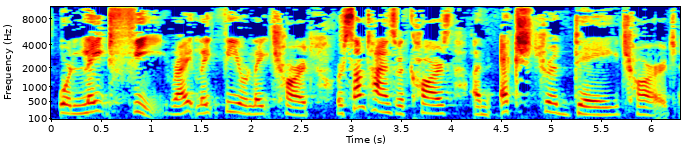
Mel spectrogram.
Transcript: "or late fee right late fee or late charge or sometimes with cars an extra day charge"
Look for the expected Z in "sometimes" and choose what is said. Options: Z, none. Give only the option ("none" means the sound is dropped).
Z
